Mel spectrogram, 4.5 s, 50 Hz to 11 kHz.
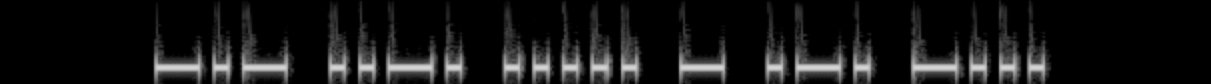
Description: Morse code, heard as a keyed tone, about 22 wpm, 700 Hz. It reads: KF5TRB
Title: USA Call Signs - 6 Characters - 6x Character Spacing - 22wpm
